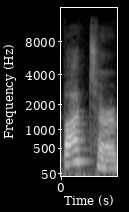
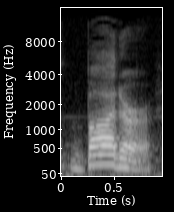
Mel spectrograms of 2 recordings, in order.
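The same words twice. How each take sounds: First: The middle consonant is a crisp T sound. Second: The middle consonant is a soft voiced D.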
